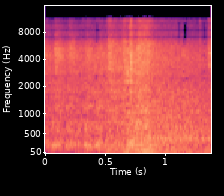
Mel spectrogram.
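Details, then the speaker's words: 1973 VW Super Beetle air-cooled flat-four with dual carbs, after the air filter clank fix: brief even hum with no clinking or clanking; normal idle. "tiny bit of gas and fire up increase the speed of the idle that's probably gonna settle down I hope to about 900 no clinking no clanking beautiful"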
